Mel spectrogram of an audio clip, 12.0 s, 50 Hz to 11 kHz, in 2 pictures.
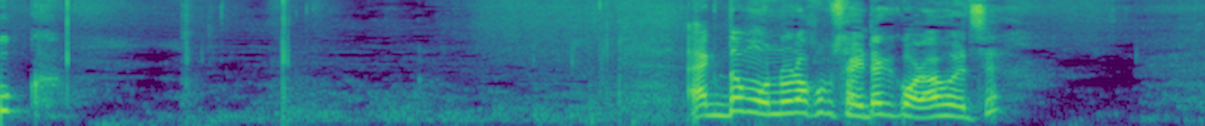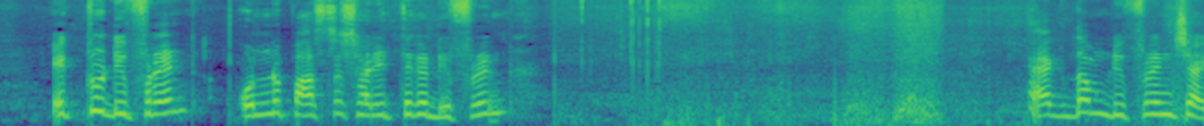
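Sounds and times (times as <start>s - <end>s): silk fabric rustling and swishing: 2.3s - 3.5s, 8.0s - 12.0s.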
